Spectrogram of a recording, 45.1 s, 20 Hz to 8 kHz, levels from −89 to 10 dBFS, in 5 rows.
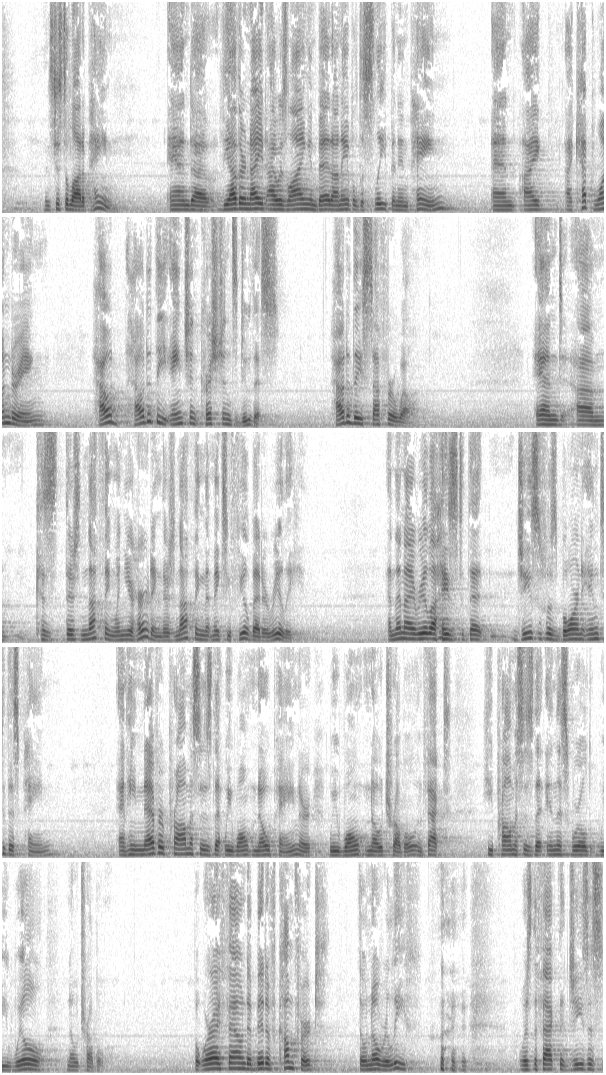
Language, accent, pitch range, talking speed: English, American, 155-185 Hz, 145 wpm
